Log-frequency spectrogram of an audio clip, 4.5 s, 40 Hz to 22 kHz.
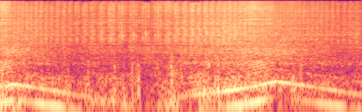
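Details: Engine after repair of a stumble: catches and revs up and down cleanly a couple of times with no stumble; idle about 660, fuel pressure about 3, vacuum about 23; normal throttle response.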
